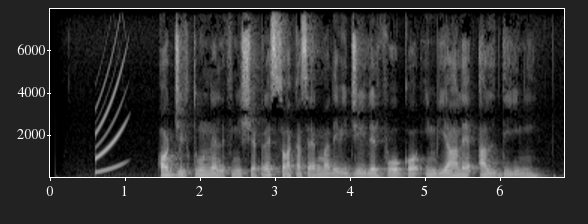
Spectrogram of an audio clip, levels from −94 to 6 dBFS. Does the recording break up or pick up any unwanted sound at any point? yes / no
yes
